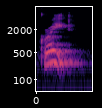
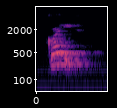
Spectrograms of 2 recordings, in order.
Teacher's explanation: And also intonation goes up with the first word.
